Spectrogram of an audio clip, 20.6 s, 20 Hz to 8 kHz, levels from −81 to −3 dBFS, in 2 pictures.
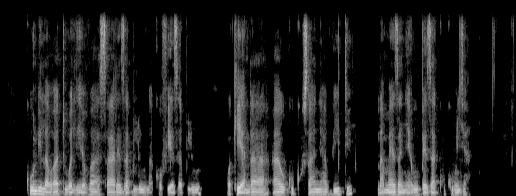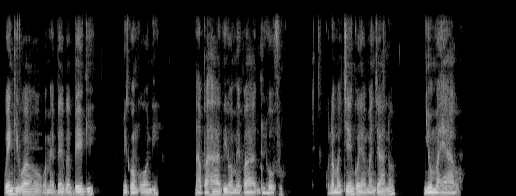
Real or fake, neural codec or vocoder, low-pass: fake; vocoder, 44.1 kHz, 128 mel bands every 256 samples, BigVGAN v2; 7.2 kHz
